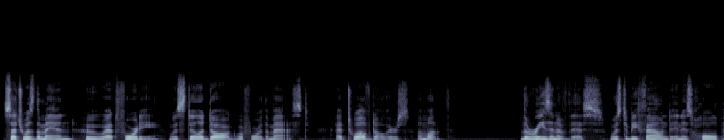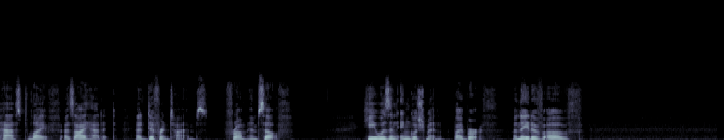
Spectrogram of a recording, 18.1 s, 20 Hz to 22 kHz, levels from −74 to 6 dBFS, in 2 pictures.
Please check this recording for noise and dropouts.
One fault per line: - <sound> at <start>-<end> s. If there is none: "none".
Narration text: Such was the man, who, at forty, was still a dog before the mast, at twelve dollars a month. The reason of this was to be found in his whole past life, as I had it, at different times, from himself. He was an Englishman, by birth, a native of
none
